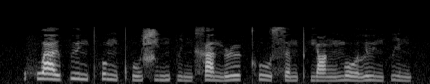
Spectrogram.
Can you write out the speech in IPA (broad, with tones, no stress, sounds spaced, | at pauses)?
x w a˥˨ ɪ̯ p y˥˨ n pʰ ʊ˥˨ ŋ pʰ u˨˦ ɕ i˨˦ ŋ p i˨˩ ŋ x a˥˨ n ɻ ɻ̩˦ kʰ u˥˨ s ə˦ n pʰ j ɑ˦ ŋ n̪ o˥˨ ʊ̯ l y˥˨ n p i˥˨ n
